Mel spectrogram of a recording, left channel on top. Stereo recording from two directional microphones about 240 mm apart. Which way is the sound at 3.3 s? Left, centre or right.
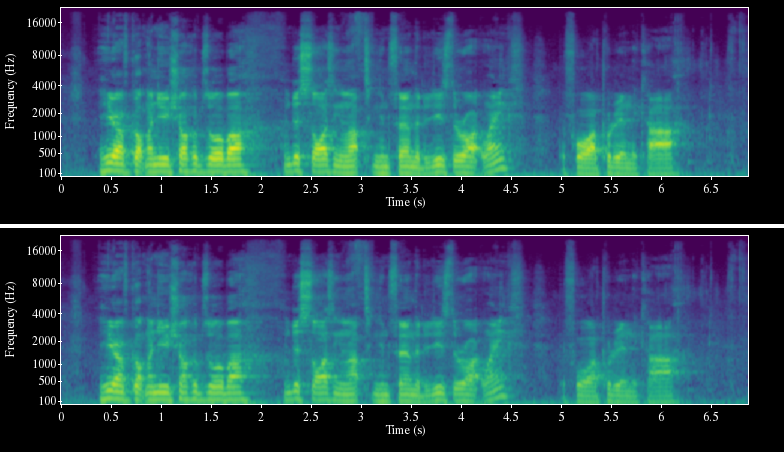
Centre.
